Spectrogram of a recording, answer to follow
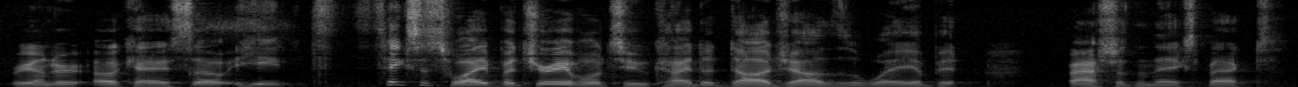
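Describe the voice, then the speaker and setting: A man's voice: medium pitch, fairly even intonation, brisk. A man running a tabletop game as game master, narrating loosely with fillers and chuckles.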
